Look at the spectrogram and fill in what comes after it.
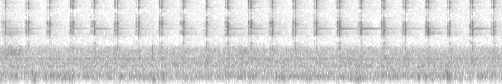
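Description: Faint clock-ticking sound effect marking a countdown timer, with short, even ticks about four or five times a second.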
